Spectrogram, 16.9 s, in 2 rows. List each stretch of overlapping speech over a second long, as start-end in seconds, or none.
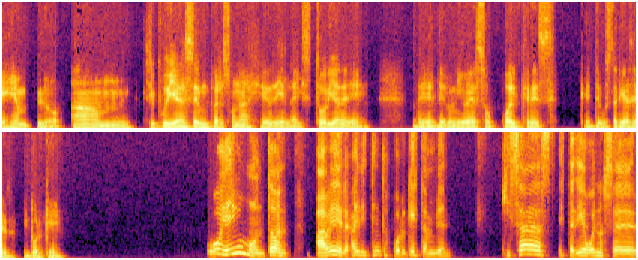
none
